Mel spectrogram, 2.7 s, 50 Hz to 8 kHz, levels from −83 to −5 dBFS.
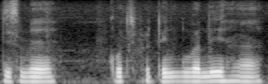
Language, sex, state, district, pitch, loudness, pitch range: Hindi, male, Uttar Pradesh, Saharanpur, 120 Hz, -17 LUFS, 115-120 Hz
